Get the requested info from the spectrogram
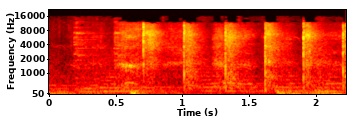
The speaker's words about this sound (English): I stand up and I'm clapping.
